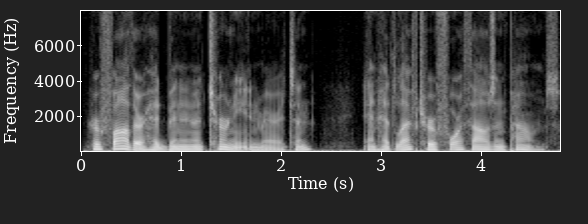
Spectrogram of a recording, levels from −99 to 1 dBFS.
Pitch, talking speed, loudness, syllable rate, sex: 95 Hz, 190 wpm, -20 LUFS, 5.1 syllables/s, male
